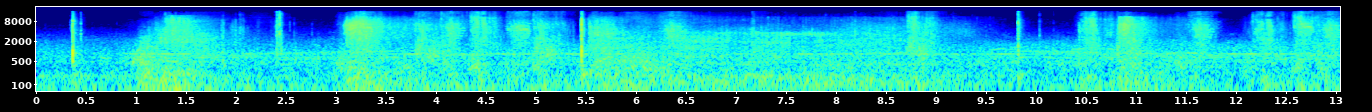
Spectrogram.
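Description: Blasts and impacts crackle in a video game fight.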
